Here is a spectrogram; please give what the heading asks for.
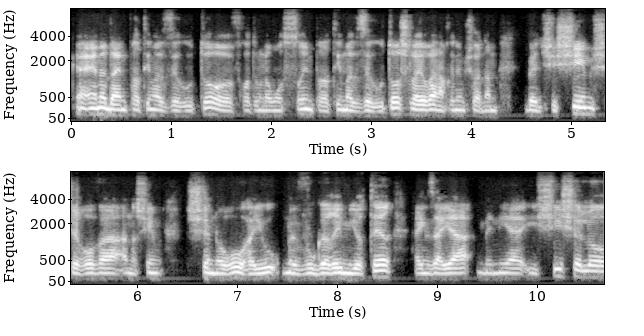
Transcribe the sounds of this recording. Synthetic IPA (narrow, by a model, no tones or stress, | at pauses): keenadajinpʁatimalzeɦuto̞lefḁχo̞temlomosʁimpʁatimalzeɦuto̞ʃe̞lajoanaχnujod̪imʃeadambe̞nʃiʃimʃe̞ʁo̞vhaːnaʃimʃe̞no̞ʁuɦajume̞vuɡaʁimjo̞te̞ʁhaimzeajameniaʔiʃiʃe̞lo̞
